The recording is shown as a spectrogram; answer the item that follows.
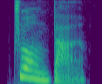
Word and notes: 壮胆: zhuàng dǎn

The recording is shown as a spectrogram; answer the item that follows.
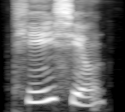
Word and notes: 提醒: tí xǐng

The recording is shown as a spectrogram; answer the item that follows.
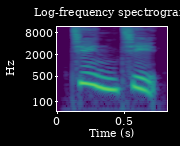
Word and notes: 禁忌: jìn jì

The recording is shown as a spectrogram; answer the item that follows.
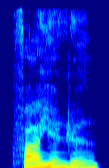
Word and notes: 发言人: fā yán rén

